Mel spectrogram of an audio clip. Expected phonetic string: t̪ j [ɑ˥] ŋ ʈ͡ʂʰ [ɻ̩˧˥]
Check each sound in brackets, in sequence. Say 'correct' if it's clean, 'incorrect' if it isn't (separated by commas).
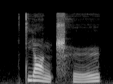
incorrect, correct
